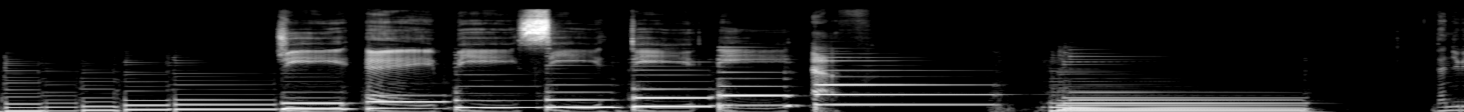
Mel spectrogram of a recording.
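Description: Gibson Les Paul electric guitar picking an ascending major scale one note at a time over two octaves, starting on F (C major from its fourth degree). The run ends on a long held high note, then a chord rings for about three seconds and is cut off near the end.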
